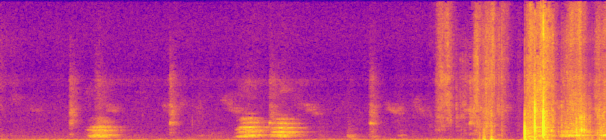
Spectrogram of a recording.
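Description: Mostly quiet, with three faint short pitched calls in the background in the first half. Near the end comes the crinkle and rustle of a thin plastic bag being handled.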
